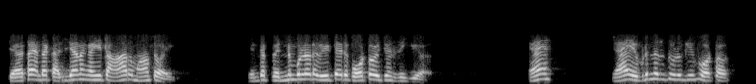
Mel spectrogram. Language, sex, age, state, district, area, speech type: Malayalam, male, 18-30, Kerala, Kollam, rural, conversation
